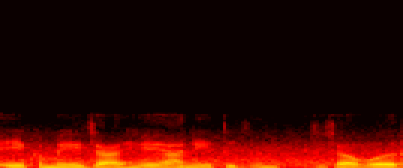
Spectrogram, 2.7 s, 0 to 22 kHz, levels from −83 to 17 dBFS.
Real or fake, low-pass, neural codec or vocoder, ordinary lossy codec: real; 7.2 kHz; none; none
